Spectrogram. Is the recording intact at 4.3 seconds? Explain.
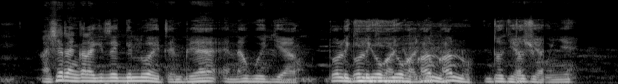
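No. From 3.52 to 5.44 s the speech is a doubled audio track: a second full-band copy runs about a fifth of a second behind at roughly equal loudness, likely from a slower capture path. Unlike an echo, it has no decay or room colour and starts and stops abruptly.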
